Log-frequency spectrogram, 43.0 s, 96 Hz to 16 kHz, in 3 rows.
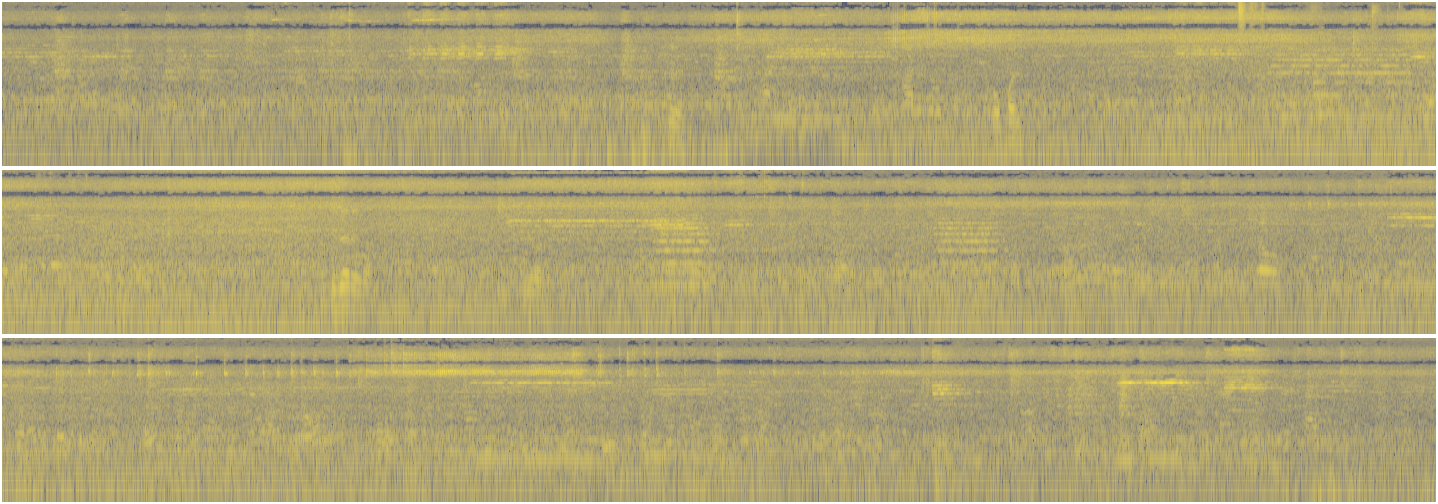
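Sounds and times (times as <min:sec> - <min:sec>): busy street traffic: 0:00.0 - 0:43.0.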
